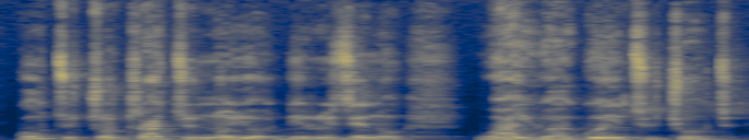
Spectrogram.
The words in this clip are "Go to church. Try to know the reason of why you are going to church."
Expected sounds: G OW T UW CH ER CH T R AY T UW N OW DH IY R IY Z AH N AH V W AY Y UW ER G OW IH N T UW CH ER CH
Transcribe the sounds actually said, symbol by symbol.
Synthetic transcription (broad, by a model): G OW T UW CH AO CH T R AY T UW N OW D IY R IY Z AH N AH W AY Y UW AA G OW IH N T UW CH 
